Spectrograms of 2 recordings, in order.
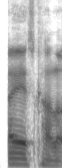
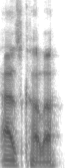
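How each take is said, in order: First: A and S are said as separate letters. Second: AS is said as the single word as. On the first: "is it A S color" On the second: "or is it as color?"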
